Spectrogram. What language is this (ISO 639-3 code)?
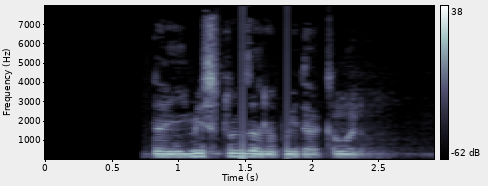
pus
